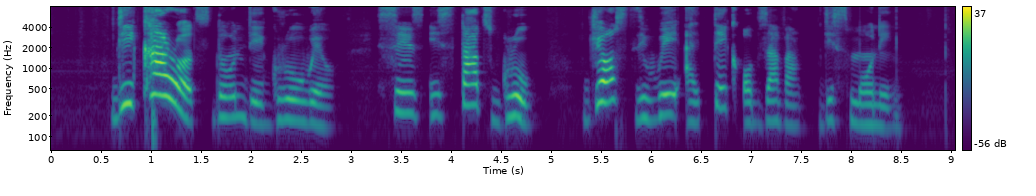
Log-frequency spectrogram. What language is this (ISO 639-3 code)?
pcm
